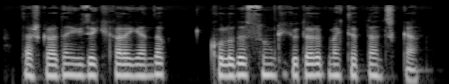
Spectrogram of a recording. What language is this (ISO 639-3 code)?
uzb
